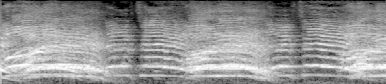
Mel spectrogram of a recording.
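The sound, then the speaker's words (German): A loud battle cry from a men's dance group at a Bavarian championship for men's dance groups, as a group of men shouts in unison. There are three long chanted phrases with a crowd-like fullness, each swelling and then dipping briefly before the next. “So klingt der Schlachtruf der Pfundigen.”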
